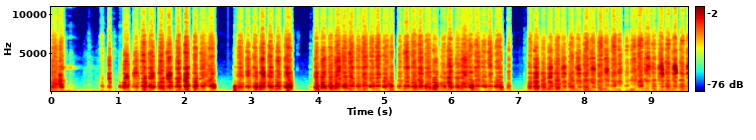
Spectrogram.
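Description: Fine grit sanding block rubbed along the edges of a wooden mixed media board, a steady close scratchy rasp in repeated strokes with a few short pauses, no talking.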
